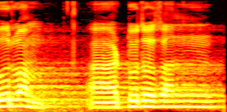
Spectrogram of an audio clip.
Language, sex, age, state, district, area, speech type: Sanskrit, male, 18-30, Karnataka, Dharwad, urban, spontaneous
